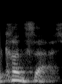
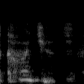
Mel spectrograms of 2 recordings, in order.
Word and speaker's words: conscience: have a pure conscience i'd say pure concise he says no it's conscience so i practice conscience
